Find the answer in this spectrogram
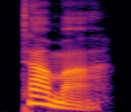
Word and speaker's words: tämä: Tama.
